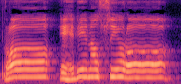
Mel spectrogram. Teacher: Ya, panjang. Ro ini dibaca panjang, ya. Kenapa? Karena ro ini menghadapi alif. Ya. Ini namanya mad tabi'i.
